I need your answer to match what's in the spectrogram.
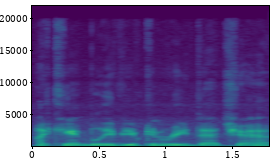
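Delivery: ordinary delivery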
